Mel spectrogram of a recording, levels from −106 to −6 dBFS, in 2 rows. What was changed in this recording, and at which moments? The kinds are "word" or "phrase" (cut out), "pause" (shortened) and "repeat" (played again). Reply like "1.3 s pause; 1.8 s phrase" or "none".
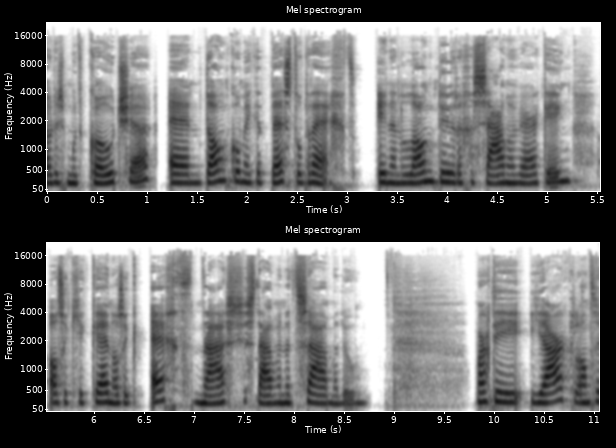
1.1 s pause; 2.6 s word; 8.0 s word; 10.0 s word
